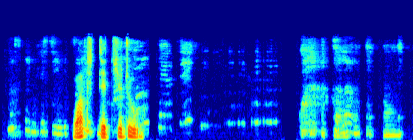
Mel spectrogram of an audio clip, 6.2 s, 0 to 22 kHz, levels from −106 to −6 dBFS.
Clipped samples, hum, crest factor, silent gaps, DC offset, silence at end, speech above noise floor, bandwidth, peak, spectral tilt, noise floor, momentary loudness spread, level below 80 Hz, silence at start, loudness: under 0.1%; none; 26 dB; 2.30-2.34 s, 4.26-4.44 s; under 0.1%; 0.2 s; 45 dB; 7.8 kHz; -8 dBFS; -7 dB/octave; -72 dBFS; 26 LU; -68 dBFS; 0.1 s; -28 LUFS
